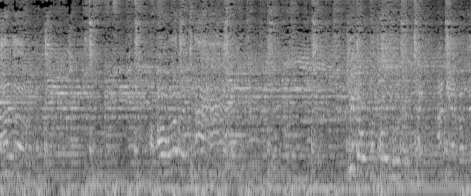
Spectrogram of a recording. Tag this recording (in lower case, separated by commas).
singing, rock and roll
